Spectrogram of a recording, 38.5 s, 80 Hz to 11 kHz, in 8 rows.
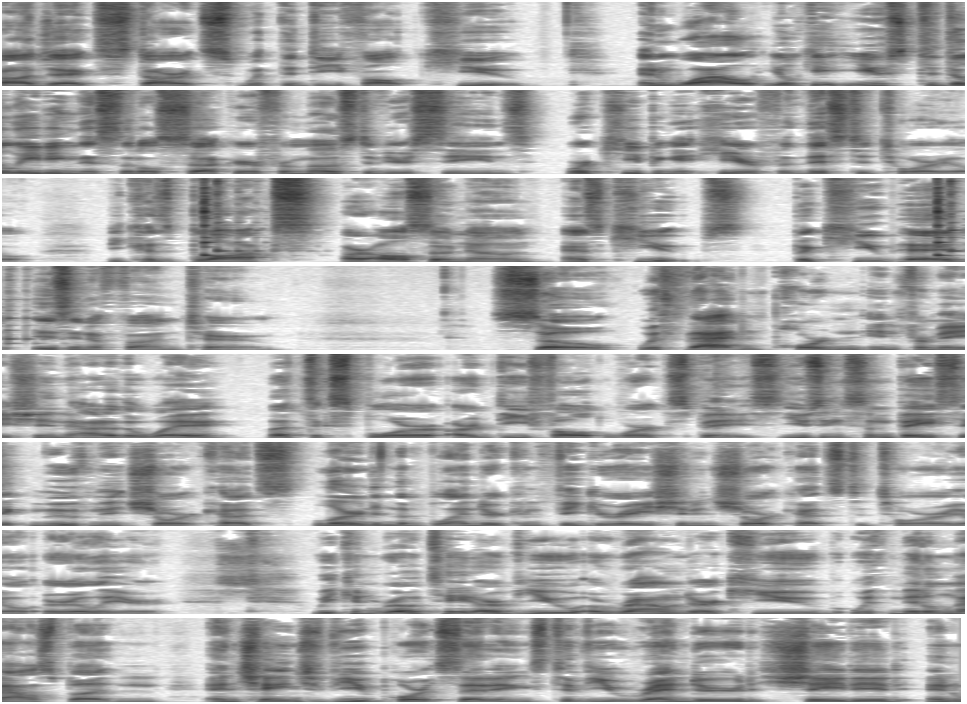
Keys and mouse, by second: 0.0-29.8 middle drag, 30.1-31.9 middle drag, 33.0-35.7 middle drag, 37.6 click.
